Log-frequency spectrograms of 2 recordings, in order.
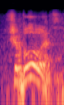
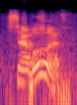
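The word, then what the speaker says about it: Shibboleth: But the Bible way is, then said they unto him, say, Shabuoth, which I can't say. And the Ephraimite would say, Sabuoth. For he could not frame to pronounce it right.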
